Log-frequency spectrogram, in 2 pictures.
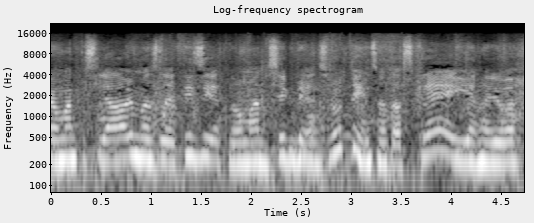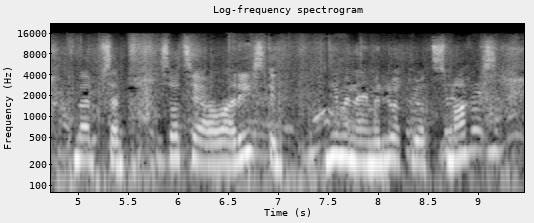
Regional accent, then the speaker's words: Talsi, Talsi Municipality, Latvia; Es esmu no Talsiem.

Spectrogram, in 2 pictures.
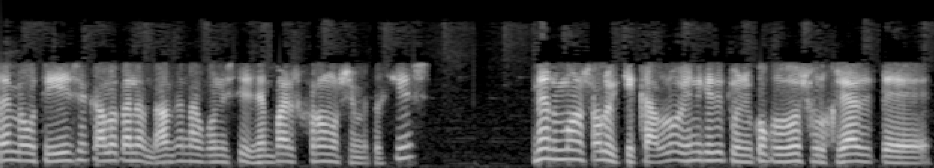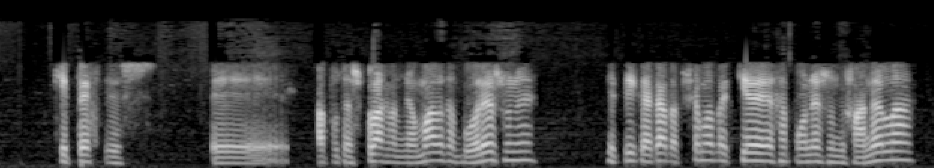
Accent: Kavala, Eastern Macedonia and Thrace, Greece; δεν είμαστε Χωριανοί, εγώ είμαι από Καβάλα.

